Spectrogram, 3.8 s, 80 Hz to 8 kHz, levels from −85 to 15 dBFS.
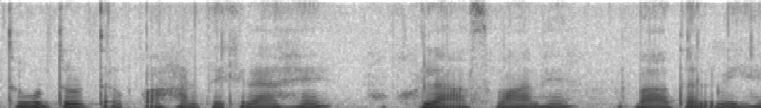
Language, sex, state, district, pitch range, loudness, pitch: Hindi, female, Goa, North and South Goa, 220-240 Hz, -17 LUFS, 225 Hz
